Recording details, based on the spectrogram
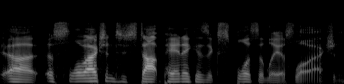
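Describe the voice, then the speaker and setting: A man acting as game master, explaining rules and turns in a halting, explanatory way over an online session. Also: mid-range voice, expressive, vocal fry, pushed and bright, no echo, dull audio.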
